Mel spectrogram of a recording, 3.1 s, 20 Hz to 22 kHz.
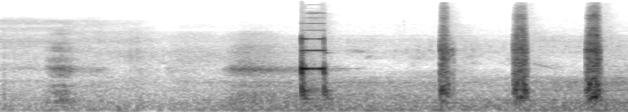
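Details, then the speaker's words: FMS P-51 Voodoo V2 1.1m RC plane on an RCHacker pack: a few short high beeps after the battery is connected, then three sharp chirps. The speed controller arms normally. "oh yeah buddy she initiated sometimes they don't when they're the wrong size"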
